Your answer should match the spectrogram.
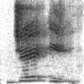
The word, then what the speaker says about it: je: J-E. J-E in French means I. I. Okay? It is pronounced as je.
